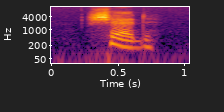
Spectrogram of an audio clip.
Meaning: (verb) 1. To part, separate or divide 2. To part with, separate from, leave off; cast off, cast, let fall, be divested of 3. To pour; to make flow 4. To allow to flow or fall
- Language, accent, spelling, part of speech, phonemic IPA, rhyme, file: English, US, shed, verb / noun, /ʃɛd/, -ɛd, En-us-shed.ogg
